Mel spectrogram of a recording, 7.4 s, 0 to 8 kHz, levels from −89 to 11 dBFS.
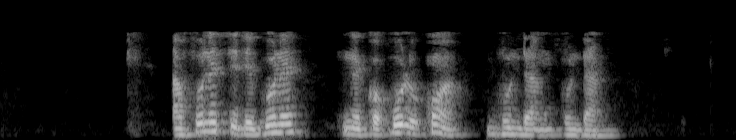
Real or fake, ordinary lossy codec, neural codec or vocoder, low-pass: fake; AAC, 16 kbps; vocoder, 44.1 kHz, 128 mel bands every 256 samples, BigVGAN v2; 7.2 kHz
